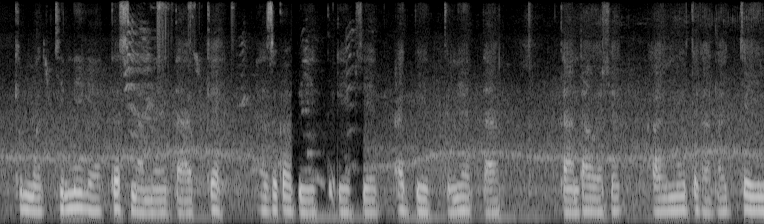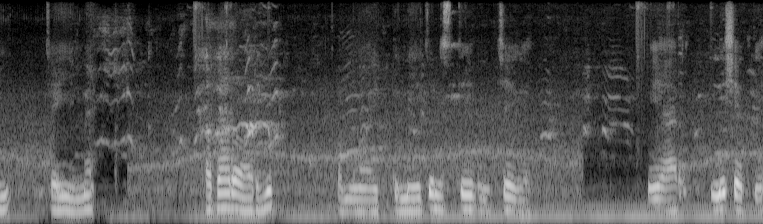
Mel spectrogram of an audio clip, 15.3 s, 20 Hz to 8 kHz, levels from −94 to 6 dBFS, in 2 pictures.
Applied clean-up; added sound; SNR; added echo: none; Coin (dropping) + Wind; 16 dB; none.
